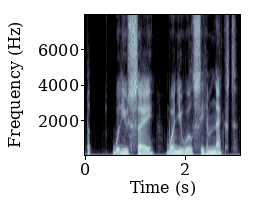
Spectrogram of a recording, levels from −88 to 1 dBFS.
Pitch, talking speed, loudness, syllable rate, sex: 130 Hz, 190 wpm, -16 LUFS, 4.2 syllables/s, male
